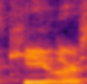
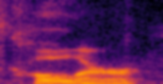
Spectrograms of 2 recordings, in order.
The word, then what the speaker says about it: Keeler: um and you guys keeler spelled like this so a lot of people think it's kohler it's not a toilet no but a lot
